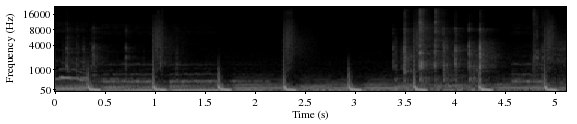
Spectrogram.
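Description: Keys on a computer keyboard clack in quick, uneven bursts, each press a sharp, close click with a short gap between, over a faint steady hum and no voices.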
